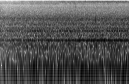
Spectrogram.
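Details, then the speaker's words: Power-vented water heater's vent blower motor after oiling its seized bearings: quiet, steady hum with thin even whine, no grinding or rattle; motor spins freely again, igniter can now fire. "And you can hear it running now. So that was the problem. This was seized up."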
